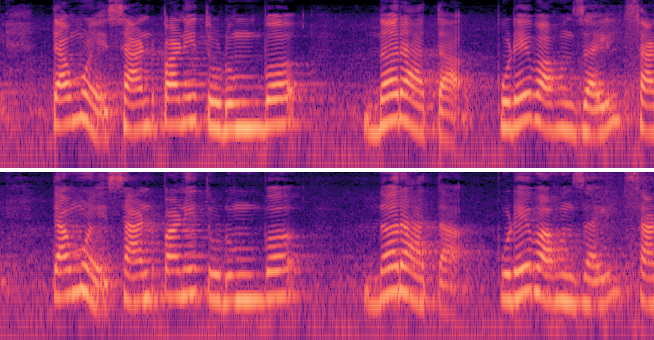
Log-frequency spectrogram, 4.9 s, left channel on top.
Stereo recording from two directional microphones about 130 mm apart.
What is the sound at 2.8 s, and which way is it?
A woman's voice, 15° left (ahead or behind).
